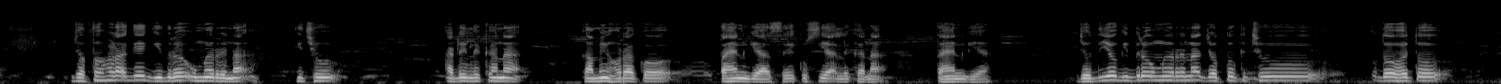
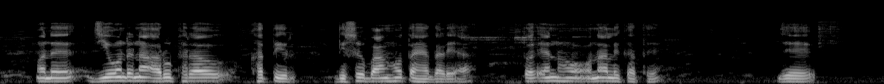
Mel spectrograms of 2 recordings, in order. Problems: background sounds at intervals, background conversations at intervals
